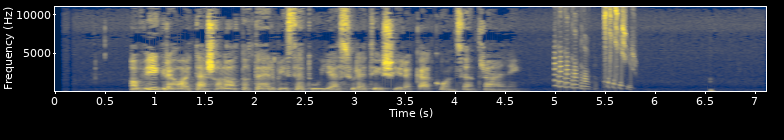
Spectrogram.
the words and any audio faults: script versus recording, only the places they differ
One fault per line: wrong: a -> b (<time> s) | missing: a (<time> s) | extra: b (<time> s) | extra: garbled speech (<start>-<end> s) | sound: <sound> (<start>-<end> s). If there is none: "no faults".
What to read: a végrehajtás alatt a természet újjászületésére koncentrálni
extra: kell (3.6 s)
sound: chirp (5.0-5.8 s)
